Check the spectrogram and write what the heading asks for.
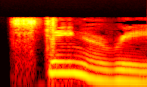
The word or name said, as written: stingaree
